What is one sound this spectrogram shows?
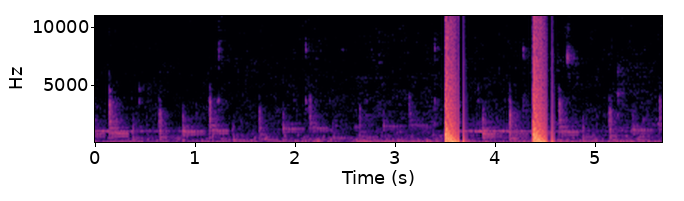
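Short electronic clicks sound as pieces are placed in a game.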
